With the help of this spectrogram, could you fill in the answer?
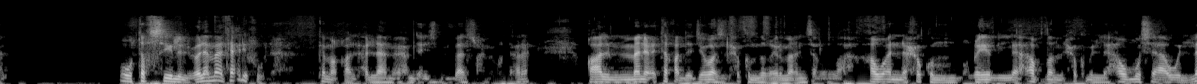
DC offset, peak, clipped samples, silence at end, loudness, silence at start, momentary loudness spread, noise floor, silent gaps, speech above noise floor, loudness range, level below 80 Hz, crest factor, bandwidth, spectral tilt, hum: under 0.1%; -2 dBFS; under 0.1%; 0 s; -23 LUFS; 0 s; 14 LU; -62 dBFS; none; 39 dB; 4 LU; -44 dBFS; 22 dB; 10.5 kHz; -5 dB/octave; none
